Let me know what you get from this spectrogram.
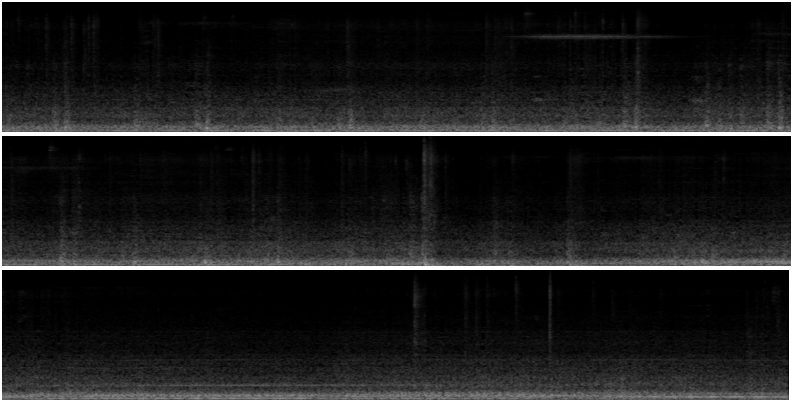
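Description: Diesel railcar running along the line, heard from inside the passenger car: a steady low rumble of engine and wheels, with a few sharp clicks. About two-thirds of the way through, the engine note grows louder.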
